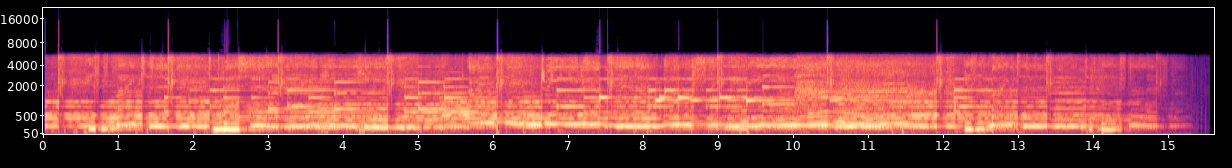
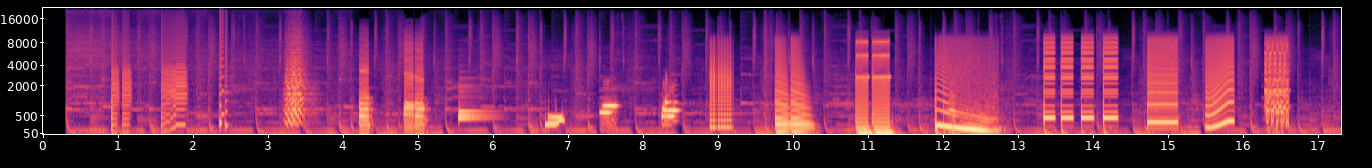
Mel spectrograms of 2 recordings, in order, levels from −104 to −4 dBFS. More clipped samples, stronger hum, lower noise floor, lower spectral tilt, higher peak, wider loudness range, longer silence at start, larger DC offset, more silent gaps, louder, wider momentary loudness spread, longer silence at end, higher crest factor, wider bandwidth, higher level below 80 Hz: neither; neither; about the same, -42 dBFS vs -42 dBFS; first, -8 dB/octave vs -5.5 dB/octave; first, 0 dBFS vs -4 dBFS; second, 3 LU vs 8 LU; second, 0 s vs 0.3 s; first, 0.2% vs under 0.1%; neither; first, -13 LUFS vs -19 LUFS; second, 6 LU vs 21 LU; first, 0.5 s vs 0.05 s; about the same, 12 dB vs 16 dB; second, 6 kHz vs 20 kHz; second, -46 dBFS vs -32 dBFS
